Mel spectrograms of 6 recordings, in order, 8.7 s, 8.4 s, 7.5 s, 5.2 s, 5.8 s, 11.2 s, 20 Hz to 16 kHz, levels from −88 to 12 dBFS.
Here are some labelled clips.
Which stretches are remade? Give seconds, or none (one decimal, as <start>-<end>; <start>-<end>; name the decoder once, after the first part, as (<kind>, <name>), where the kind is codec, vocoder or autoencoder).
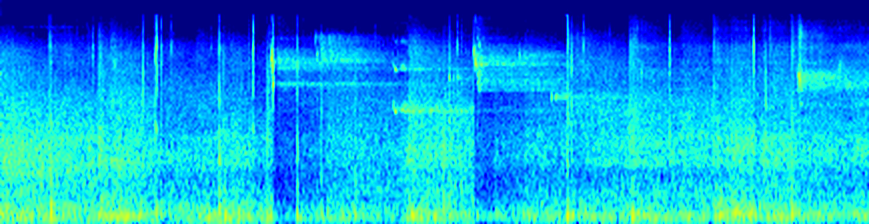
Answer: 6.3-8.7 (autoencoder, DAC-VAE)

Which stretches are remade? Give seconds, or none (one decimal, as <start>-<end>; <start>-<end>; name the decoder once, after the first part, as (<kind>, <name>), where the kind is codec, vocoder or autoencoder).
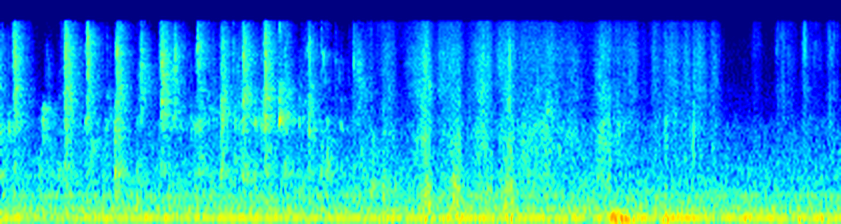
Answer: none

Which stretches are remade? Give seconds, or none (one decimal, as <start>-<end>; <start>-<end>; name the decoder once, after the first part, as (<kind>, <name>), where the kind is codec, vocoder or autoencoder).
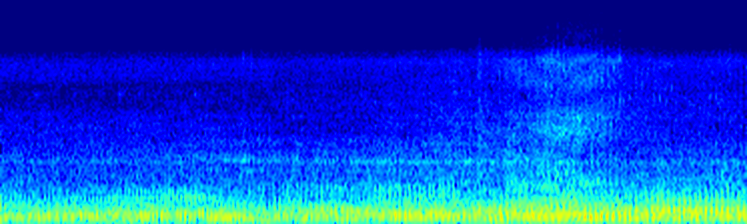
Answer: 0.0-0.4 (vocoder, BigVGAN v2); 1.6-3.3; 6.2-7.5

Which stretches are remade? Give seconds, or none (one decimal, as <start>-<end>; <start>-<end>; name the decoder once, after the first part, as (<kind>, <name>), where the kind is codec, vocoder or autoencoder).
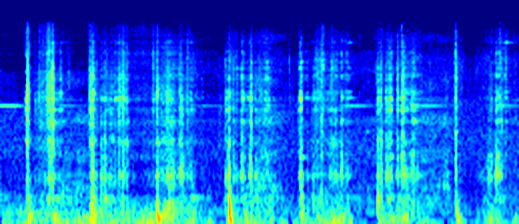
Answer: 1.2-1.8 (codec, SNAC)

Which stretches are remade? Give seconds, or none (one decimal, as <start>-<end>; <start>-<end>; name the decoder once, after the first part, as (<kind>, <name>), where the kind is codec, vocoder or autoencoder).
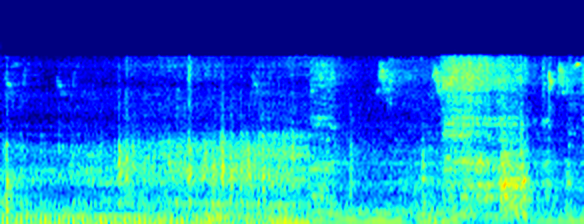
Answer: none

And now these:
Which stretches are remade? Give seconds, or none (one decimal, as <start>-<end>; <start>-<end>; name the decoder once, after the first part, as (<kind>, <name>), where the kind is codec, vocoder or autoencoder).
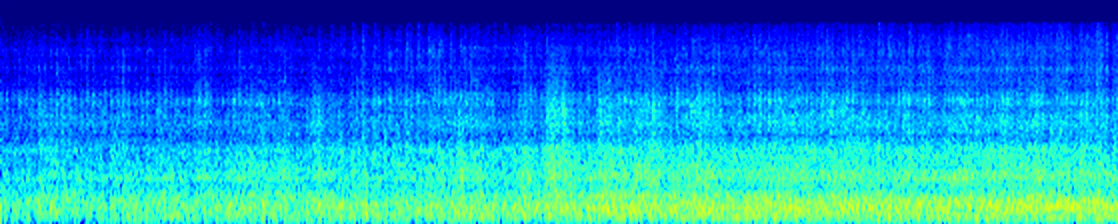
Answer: none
